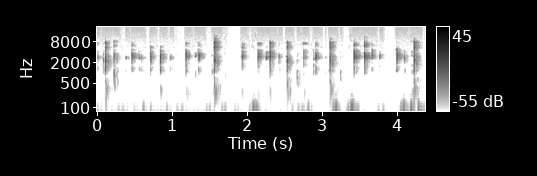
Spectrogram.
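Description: A compact mechanical keyboard with plastic keycaps and a glowing case is typed on with the fingertips of both hands. A quick, uneven run of short, sharp keystrokes sounds, each a crisp click centered around 2.3 kHz with bright edges and a soft low thud underneath. Every keystroke dies away almost instantly.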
